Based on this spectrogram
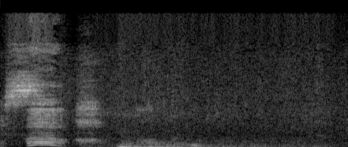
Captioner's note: rumbles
